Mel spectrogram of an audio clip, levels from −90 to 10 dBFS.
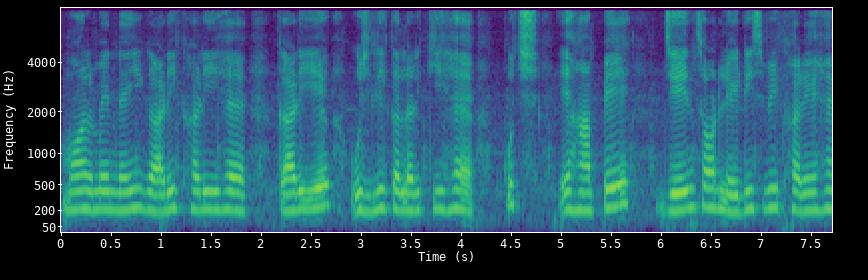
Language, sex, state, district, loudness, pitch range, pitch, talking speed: Hindi, female, Haryana, Jhajjar, -16 LUFS, 195-220 Hz, 205 Hz, 165 wpm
